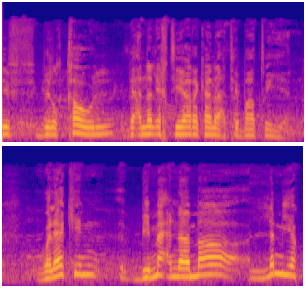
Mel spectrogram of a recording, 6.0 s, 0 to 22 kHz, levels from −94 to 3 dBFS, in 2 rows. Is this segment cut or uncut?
uncut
